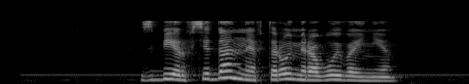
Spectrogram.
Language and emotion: Russian, neutral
